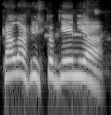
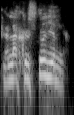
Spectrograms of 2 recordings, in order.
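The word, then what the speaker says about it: Καλά Χριστούγεννα: What So I watch can did you pronounce pick up? What watch did you pick up? Show us the watch. Kala Christogenia. Kala Christogenia. Yes, that's exactly how you say it. Kala Christoyan.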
